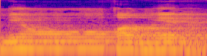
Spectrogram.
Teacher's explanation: min qa, mati bertemu dengan qaf, asyaddu quwwatan min qaryat, itu dengung tebal, bukan dengung nipis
